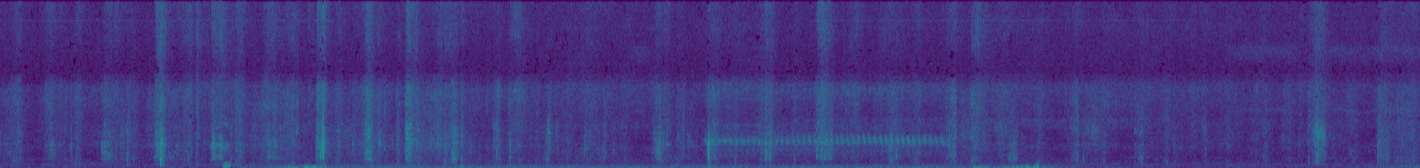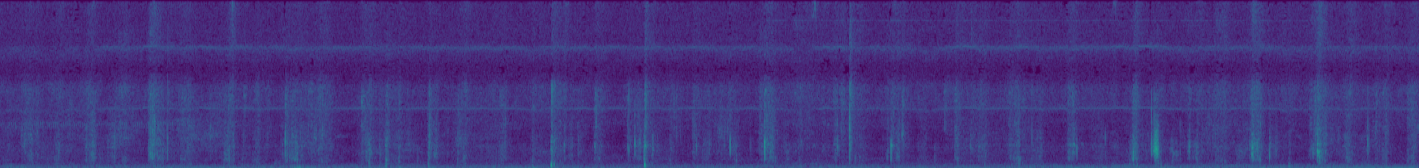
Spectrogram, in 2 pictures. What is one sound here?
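A horse's hooves crunch and rustle through dry fallen leaves at a steady walk.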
